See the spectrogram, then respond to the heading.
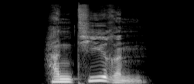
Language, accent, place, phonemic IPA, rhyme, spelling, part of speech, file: German, Germany, Berlin, /hanˈtiːʁən/, -iːʁən, hantieren, verb, De-hantieren.ogg
- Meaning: to handle; to tamper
